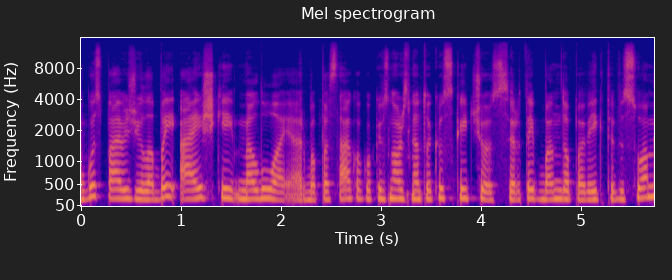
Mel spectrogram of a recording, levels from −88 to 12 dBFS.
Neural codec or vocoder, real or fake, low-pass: autoencoder, 48 kHz, 128 numbers a frame, DAC-VAE, trained on Japanese speech; fake; 14.4 kHz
